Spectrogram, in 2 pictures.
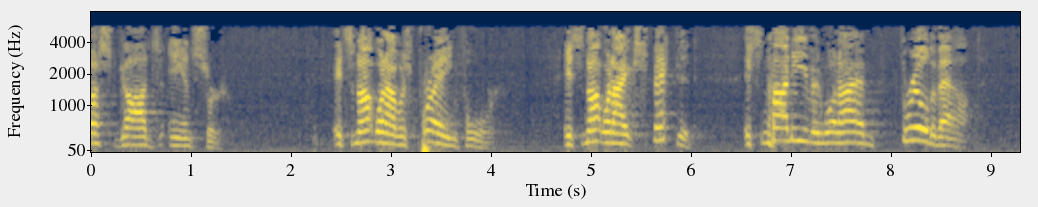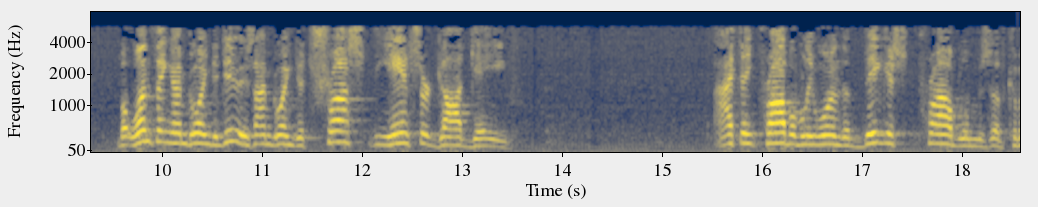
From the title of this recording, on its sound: Ketha Heights Baptist Church ~ Live Broadcast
